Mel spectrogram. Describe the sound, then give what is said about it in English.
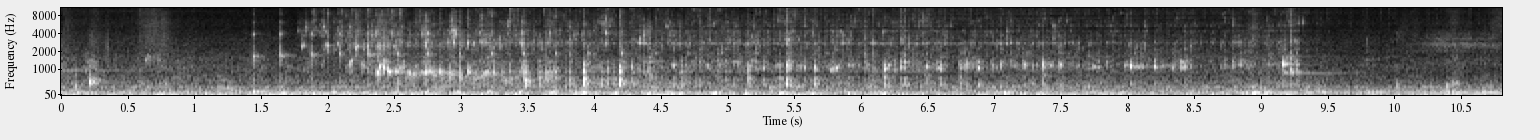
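Wine from a screw-top bottle pours steadily into a glass, a continuous splashing trickle whose pitch rises as the glass fills, then briefly tapers off near the end. No one speaks. “So I guess I shall pour it out.”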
